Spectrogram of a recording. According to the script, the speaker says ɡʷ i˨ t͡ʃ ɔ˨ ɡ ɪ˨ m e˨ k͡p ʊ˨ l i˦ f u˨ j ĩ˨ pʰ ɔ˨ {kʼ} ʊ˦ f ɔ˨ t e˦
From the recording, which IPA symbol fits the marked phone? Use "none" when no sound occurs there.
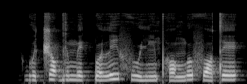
ŋ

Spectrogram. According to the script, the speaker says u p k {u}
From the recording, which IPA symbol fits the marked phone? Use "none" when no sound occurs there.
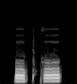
u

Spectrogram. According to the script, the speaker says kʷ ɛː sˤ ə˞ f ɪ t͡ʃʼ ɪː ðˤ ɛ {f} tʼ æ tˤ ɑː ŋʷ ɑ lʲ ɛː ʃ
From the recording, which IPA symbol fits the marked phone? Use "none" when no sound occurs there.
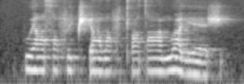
f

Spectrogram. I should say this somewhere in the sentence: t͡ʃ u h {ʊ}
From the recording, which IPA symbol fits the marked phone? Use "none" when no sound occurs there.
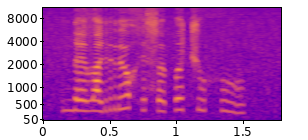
u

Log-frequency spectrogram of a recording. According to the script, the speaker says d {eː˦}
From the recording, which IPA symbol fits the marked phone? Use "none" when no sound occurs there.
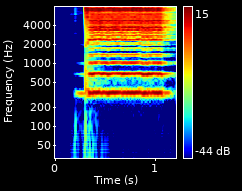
eː˦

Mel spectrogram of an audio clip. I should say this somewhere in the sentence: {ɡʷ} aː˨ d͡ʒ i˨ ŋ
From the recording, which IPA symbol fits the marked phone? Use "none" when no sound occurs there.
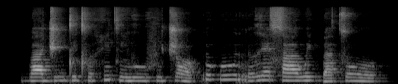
b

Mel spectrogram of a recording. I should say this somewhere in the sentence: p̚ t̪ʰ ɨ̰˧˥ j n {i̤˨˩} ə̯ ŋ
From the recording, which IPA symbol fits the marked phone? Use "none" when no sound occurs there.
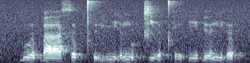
ḭ˧˥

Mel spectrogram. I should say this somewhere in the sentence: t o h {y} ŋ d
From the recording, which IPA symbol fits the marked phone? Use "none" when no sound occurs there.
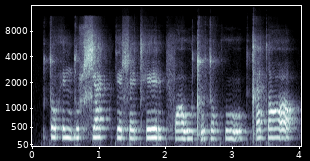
e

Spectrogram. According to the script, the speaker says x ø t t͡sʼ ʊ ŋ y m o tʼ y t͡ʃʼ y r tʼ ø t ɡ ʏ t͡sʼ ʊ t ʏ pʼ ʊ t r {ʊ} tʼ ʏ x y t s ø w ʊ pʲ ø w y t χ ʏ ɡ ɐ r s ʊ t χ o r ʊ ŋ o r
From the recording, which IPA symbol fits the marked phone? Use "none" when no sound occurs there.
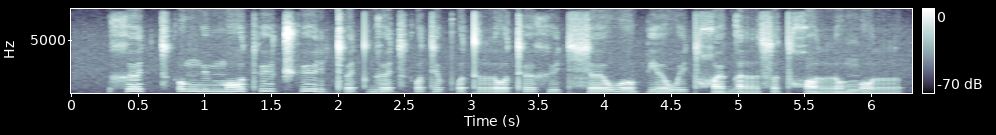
ʊ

